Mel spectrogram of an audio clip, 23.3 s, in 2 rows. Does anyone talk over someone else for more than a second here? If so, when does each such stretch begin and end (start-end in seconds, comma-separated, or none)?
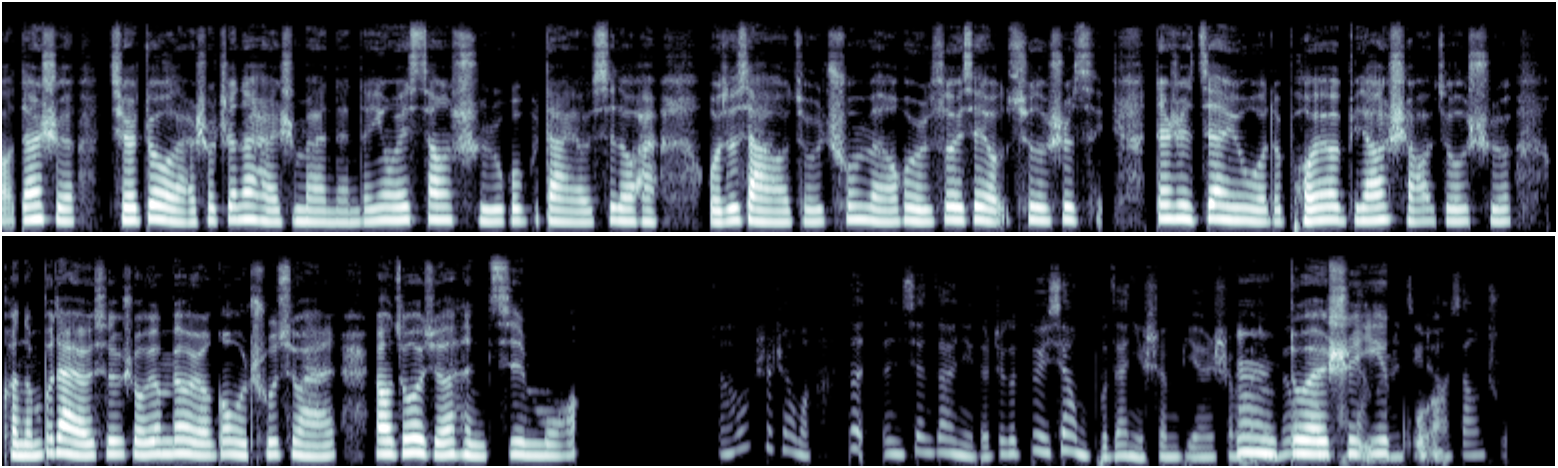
20.9-22.5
